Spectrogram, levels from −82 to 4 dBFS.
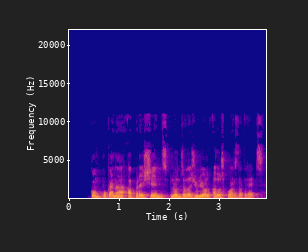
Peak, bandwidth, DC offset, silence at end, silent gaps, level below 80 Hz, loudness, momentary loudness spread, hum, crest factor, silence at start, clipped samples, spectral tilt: -6 dBFS; 11.5 kHz; under 0.1%; 0.1 s; none; -58 dBFS; -20 LUFS; 7 LU; none; 14 dB; 0.45 s; under 0.1%; -7.5 dB/octave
